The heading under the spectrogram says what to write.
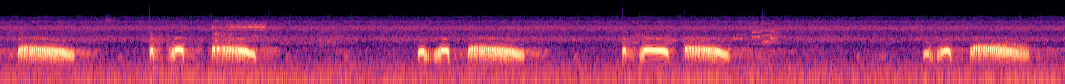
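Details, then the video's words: Spotted dove in the full calling, urging and excited cooing sequence, used to stimulate other doves: loud rounded coos alternating with short paired clipped notes, in bursts spaced about two to three seconds apart, over quiet background. "Tiếng Cu Gáy Giọng Hạp BổI ĐỦ BÀI [ GÁY GỌI,THÚC,GÙ ] Kích Bổi Nhanh Nổi"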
